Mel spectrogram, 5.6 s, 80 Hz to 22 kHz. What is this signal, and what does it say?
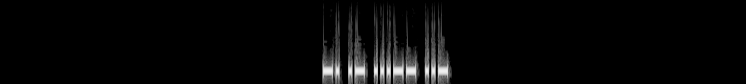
Morse code, heard as a keyed tone, about 46 wpm, 700 Hz. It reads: NA3U
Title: USA Call Signs - 4 Characters - Repeated 3x - 50wpm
